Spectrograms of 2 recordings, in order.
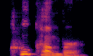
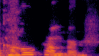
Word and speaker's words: cucumber: listening to it without if you don't put the invisible sound in here's how it sounds cucumber cucumber cucumber yeah cucumber exactly so let's listen i have two hands up here here's i'm gonna keep a fist for the one that's not correct and the one that has the y in it cucumber cucumber cucumber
